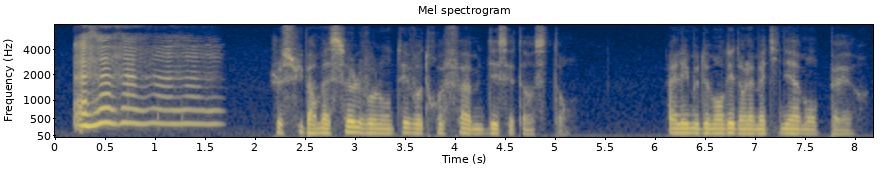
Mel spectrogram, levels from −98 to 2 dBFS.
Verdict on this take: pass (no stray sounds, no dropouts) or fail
fail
